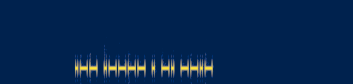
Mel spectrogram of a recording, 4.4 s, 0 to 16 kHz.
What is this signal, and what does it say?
Morse code, heard as a keyed tone, about 40 wpm, 700 Hz. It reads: W1ENQ
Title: USA Call Signs - 5 Characters - Repeated 3x - 40wpm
